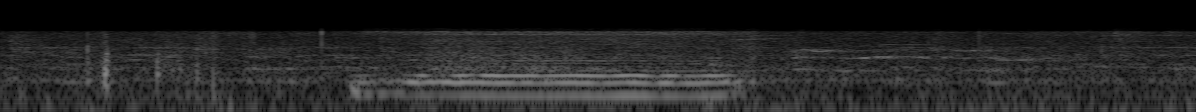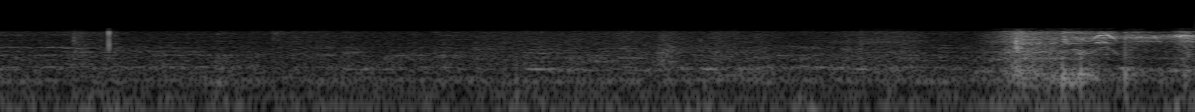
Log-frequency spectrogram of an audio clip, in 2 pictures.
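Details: A female English Bulldog gives a single low, buzzy, rattling snore amid quiet indoor background noise.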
